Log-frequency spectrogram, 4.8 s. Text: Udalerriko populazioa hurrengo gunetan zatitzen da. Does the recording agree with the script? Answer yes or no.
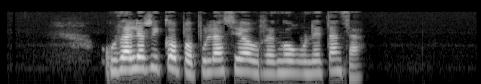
no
